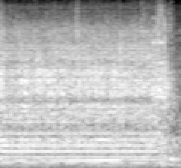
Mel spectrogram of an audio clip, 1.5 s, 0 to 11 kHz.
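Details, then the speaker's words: Quick Mill Vetrano heat exchanger espresso machine left idle, group lever pulled with portafilter removed: pump drone under a hissy, sputtering rush as brew water around 214°F, above boiling, flashes to steam. "and you can hear the sputtering of the hot water as it comes out because it's heated to temperatures which are actually over the boiling temperature of water"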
